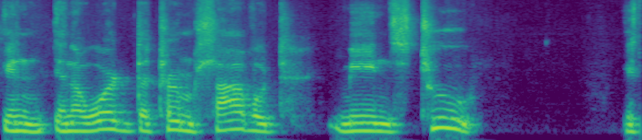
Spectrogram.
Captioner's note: speaking in Native language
